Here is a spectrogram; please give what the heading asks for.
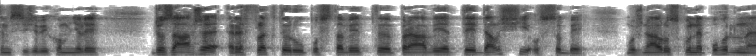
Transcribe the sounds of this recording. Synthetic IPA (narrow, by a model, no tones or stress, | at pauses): ɪmsɪʒɛbɪxo̞mːɲɛlɪdo̞zaːr̝ɛɾɛflɛkt̪o̞ɾuːpo̞st̪avɪt̪pɾaːvjɛt̪ɪdalʃiːʔo̞so̞bɪmo̞ʒnaːvɾuskunɛpo̞ɦo̞dl̩nɛː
